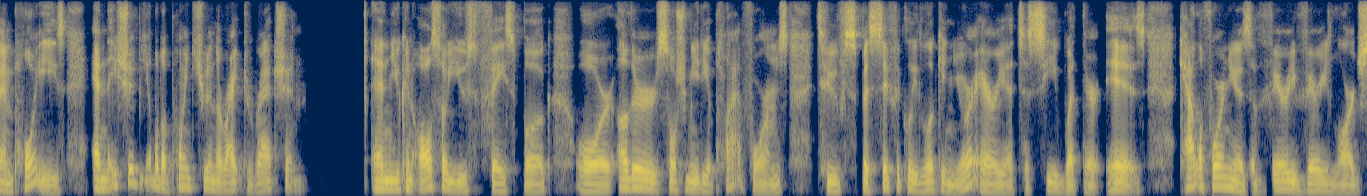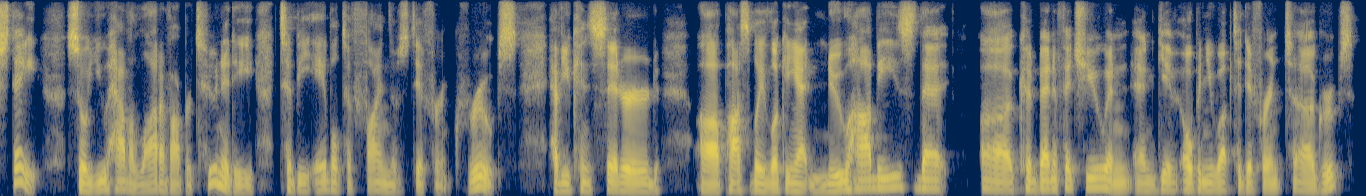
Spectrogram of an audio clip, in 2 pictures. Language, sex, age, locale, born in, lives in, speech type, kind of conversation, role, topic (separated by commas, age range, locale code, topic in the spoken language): English, male, 30-34, en-US, United States, United States, conversation, advice, advisor, How can I make meaningful friends and feel less lonely after moving to a new city?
